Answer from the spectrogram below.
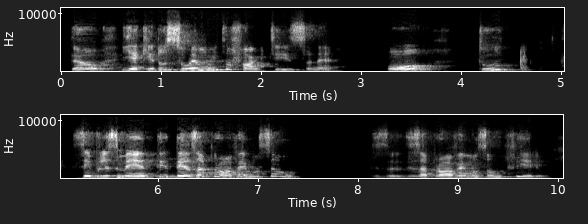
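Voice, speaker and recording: A woman's voice: a little high, very animated, measured pace, dark tone. A middle-aged woman explaining emotional education in a conversational way, often adding "né?" and acting out examples. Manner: conversational, with frequent "né?" tags and acted examples. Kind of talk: informal talk to camera. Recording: echoey room.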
